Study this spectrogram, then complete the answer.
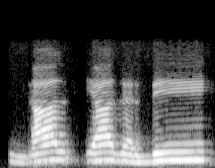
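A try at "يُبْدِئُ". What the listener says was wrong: দাল ইয়াজের নয়, দাল জের দি।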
